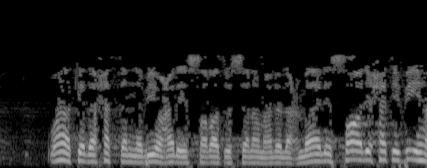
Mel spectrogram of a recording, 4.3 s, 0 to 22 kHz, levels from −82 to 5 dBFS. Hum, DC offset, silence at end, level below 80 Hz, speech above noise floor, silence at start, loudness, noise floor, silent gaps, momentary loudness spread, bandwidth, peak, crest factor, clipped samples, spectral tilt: none; under 0.1%; 0 s; -56 dBFS; 29 dB; 0.5 s; -27 LUFS; -55 dBFS; none; 4 LU; 6 kHz; -12 dBFS; 14 dB; under 0.1%; -4.5 dB/octave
